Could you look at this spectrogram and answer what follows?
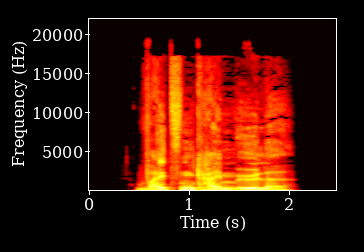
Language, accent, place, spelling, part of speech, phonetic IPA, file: German, Germany, Berlin, Weizenkeimöle, noun, [ˈvaɪ̯t͡sn̩kaɪ̯mˌʔøːlə], De-Weizenkeimöle.ogg
- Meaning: 1. nominative/accusative/genitive plural of Weizenkeimöl 2. dative of Weizenkeimöl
